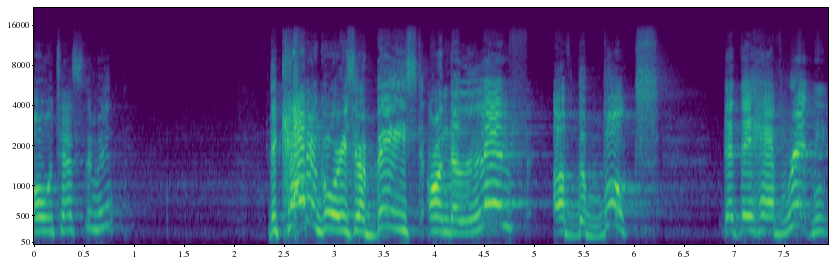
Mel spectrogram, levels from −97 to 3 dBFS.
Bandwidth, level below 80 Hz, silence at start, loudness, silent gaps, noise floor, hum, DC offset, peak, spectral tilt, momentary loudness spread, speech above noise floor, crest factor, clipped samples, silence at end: 14.5 kHz; -72 dBFS; 0 s; -21 LUFS; none; -69 dBFS; none; under 0.1%; -4 dBFS; -3.5 dB/octave; 18 LU; 47 dB; 20 dB; under 0.1%; 0 s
